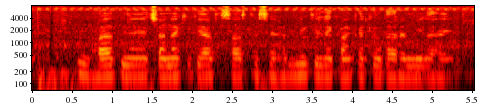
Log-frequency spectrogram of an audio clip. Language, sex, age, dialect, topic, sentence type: Magahi, male, 18-24, Central/Standard, agriculture, statement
